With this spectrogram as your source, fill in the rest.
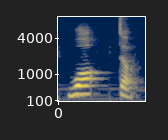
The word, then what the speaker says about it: water: हम water नहीं कहते, हम R प्रोनाउंस नहीं करते, water.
